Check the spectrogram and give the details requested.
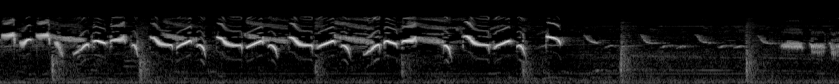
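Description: A Chinese Hwamei sings a loud, rich run of slurred, looping whistles, rapidly repeated, then trails off into softer notes, with a few sharp clicks.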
